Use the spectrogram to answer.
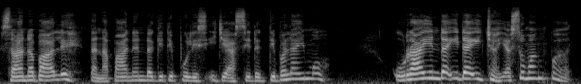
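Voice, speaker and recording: A woman's voice: medium pitch, a little fast, no room sound, lightly acted. Woman acting a firm, protective aunt in drama. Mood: concerned, indignant. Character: stern, protective aunt taking charge against wrongdoers. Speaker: actress in an audio drama. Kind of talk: Ilocano radio drama acting.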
